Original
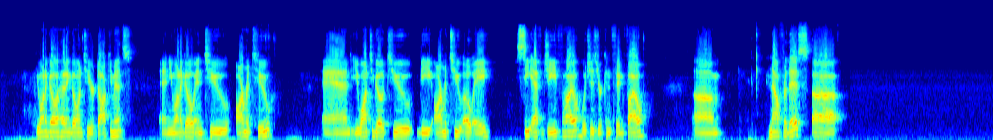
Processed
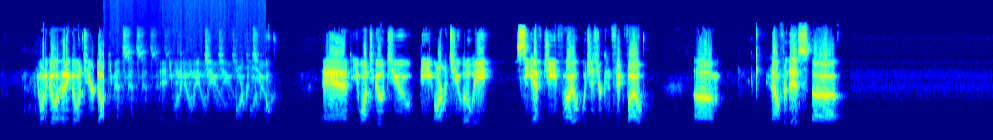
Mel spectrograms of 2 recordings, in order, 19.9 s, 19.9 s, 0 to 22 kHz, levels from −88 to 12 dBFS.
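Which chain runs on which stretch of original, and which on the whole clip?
2.06–5.31 s: compression 3:1, threshold -43 dBFS + two-band feedback delay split 330 Hz, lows 120 ms, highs 275 ms, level -5 dB + companded quantiser 6-bit
whole clip: Bessel high-pass 2 kHz, order 8; tilt EQ +3.5 dB/octave; band-stop 4.1 kHz, Q 15; trim +3 dB

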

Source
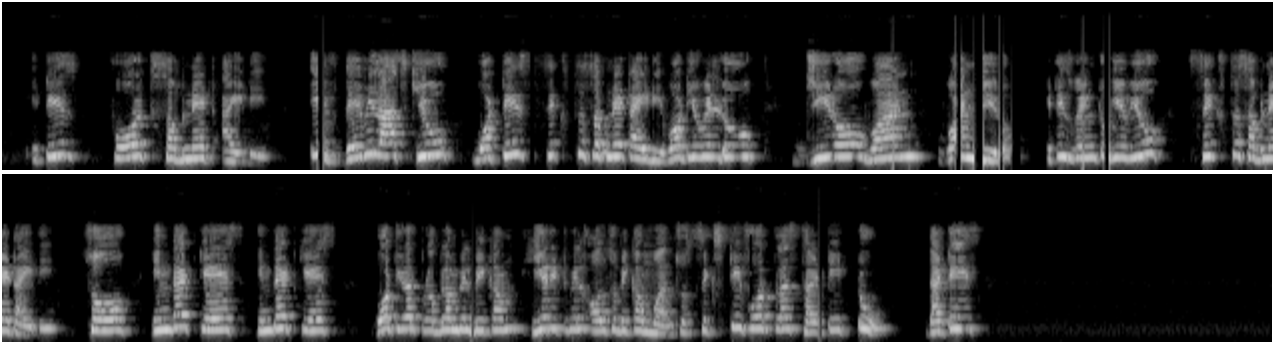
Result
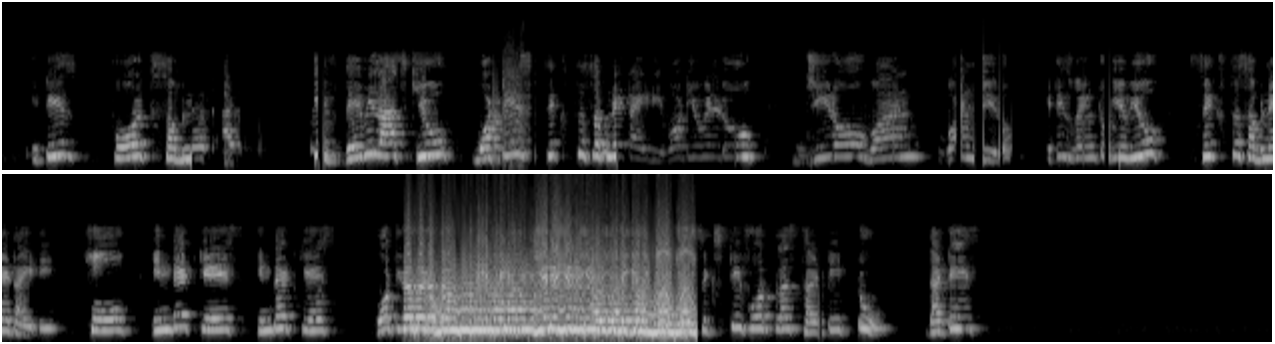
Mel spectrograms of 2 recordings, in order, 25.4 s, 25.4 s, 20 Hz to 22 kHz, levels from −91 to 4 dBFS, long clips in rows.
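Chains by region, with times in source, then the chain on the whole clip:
1.89–3.13 s: level held to a coarse grid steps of 16 dB + brick-wall FIR band-pass 410–1800 Hz + waveshaping leveller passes 2
4.90–5.33 s: compression 3:1, threshold -41 dBFS + overdrive pedal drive 33 dB, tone 3 kHz, clips at -21.5 dBFS + doubling 18 ms -13.5 dB
6.14–7.34 s: compression 2.5:1, threshold -29 dBFS + high-pass 1.4 kHz + treble shelf 5.5 kHz -9 dB
8.09–11.17 s: high-pass 470 Hz + compression 12:1, threshold -30 dBFS
12.98–15.39 s: Chebyshev band-stop 540–2600 Hz + high-order bell 2.6 kHz +12.5 dB 1.1 oct
16.72–19.65 s: backward echo that repeats 113 ms, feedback 65%, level -0.5 dB + waveshaping leveller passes 5
whole clip: high-pass 130 Hz; treble shelf 2.3 kHz -9 dB; trim -8.5 dB

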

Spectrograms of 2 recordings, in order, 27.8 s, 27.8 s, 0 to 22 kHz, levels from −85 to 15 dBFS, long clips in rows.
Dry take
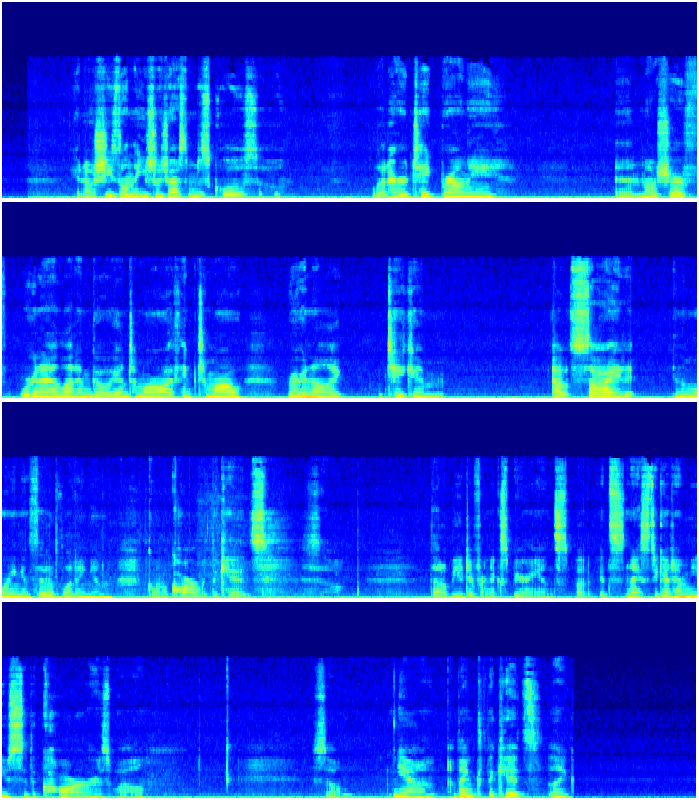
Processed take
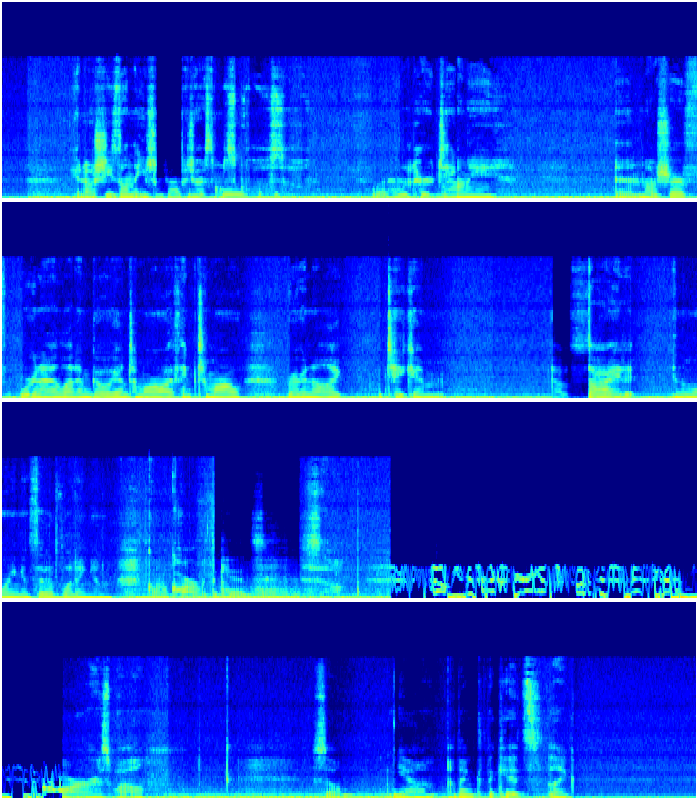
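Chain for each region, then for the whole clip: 1.54–4.56 s: compression 4:1, threshold -38 dBFS + bands offset in time lows, highs 260 ms, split 1.4 kHz
11.86–12.82 s: robot voice 188 Hz + inverted gate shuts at -26 dBFS, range -27 dB
16.02–16.88 s: low-pass 1 kHz + level flattener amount 70%
17.78–21.46 s: formants replaced by sine waves + resonant low shelf 390 Hz +7.5 dB, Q 1.5
22.51–25.92 s: high-pass 140 Hz 6 dB/octave + tilt shelf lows +8 dB, about 1.1 kHz
whole clip: band-stop 800 Hz, Q 12; compression 6:1, threshold -36 dBFS; bass shelf 76 Hz +11 dB; trim +8 dB

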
